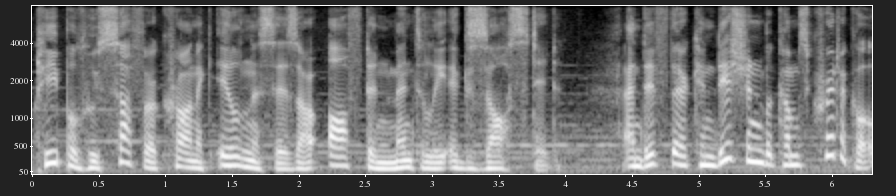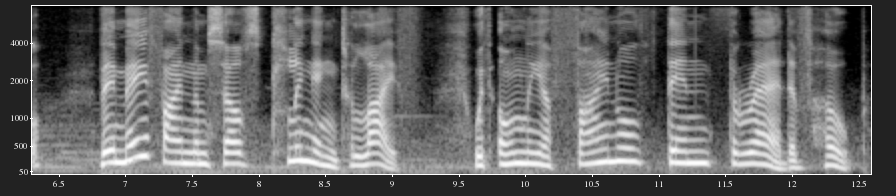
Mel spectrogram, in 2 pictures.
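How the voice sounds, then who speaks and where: A scholarly physician in a video game, courteous and gently sly. His voice sits a little high and moves with lively intonation. The phrasing is polite, measured and formal, over soft background music. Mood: thoughtful, earnest. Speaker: game character voice actor.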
